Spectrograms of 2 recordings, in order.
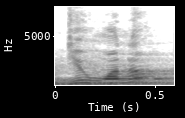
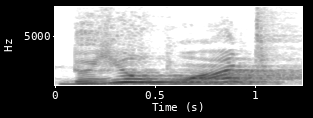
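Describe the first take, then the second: First: The words are blended quickly into two syllables. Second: Each word is said fully and separately.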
